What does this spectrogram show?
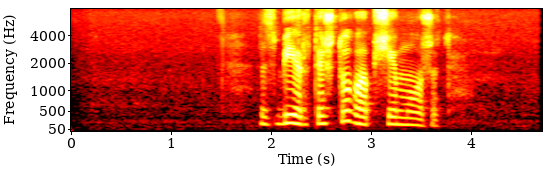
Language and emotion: Russian, neutral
